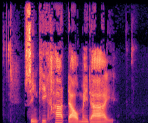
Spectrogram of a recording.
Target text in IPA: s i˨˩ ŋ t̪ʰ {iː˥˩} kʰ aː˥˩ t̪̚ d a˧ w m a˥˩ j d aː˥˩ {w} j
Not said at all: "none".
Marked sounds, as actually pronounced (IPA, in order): iː˥˩, none

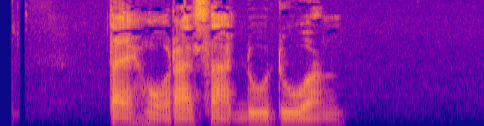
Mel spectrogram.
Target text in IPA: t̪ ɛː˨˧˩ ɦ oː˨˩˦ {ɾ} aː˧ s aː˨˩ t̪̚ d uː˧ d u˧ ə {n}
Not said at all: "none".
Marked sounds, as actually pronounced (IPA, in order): ɾ, ŋ

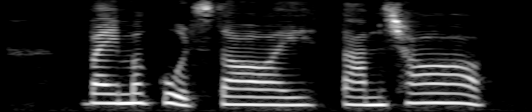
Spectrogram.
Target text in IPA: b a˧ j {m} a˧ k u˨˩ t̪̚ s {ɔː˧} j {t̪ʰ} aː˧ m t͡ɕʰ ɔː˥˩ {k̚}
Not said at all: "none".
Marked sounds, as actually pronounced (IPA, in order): m, ɔː˧, t̪, p̚

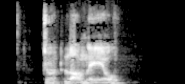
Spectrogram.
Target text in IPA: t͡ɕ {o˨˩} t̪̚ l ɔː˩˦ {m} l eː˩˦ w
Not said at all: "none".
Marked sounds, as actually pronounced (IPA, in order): u˨˩, m

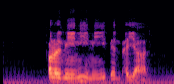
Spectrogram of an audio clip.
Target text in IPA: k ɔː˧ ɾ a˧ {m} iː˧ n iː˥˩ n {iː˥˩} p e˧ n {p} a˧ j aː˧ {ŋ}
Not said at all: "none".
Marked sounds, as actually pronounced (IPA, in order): n, iː˦˥, pʰ, n

